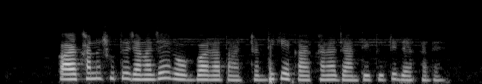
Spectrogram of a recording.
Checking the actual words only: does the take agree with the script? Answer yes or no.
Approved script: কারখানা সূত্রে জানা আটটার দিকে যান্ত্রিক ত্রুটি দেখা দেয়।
no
